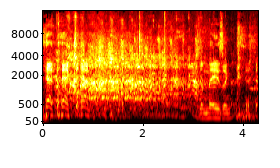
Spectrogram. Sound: audience laughing

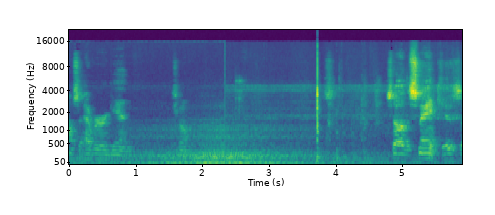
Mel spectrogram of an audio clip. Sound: air whooshing

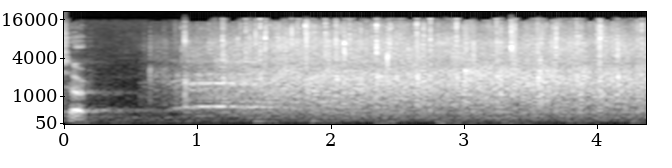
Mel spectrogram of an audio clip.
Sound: audience applauding

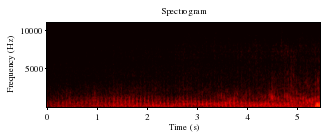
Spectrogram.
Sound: helicopter flying

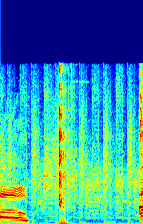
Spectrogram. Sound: thud

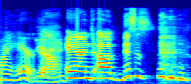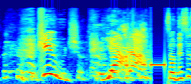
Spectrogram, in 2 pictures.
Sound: laughs

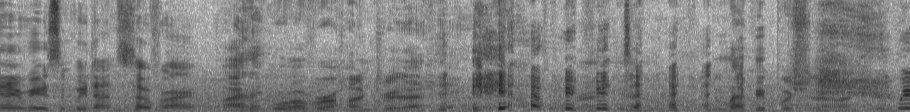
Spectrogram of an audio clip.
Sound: laughing loudly

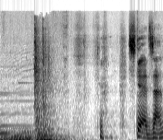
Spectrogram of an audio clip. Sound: door slams loudly

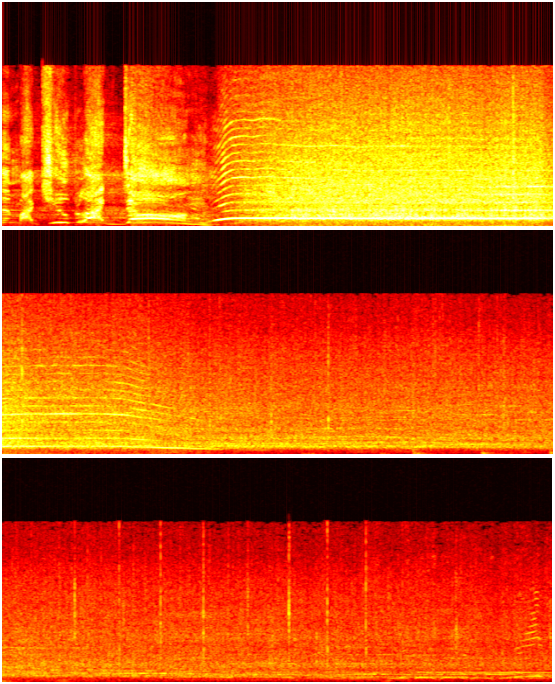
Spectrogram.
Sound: cheering

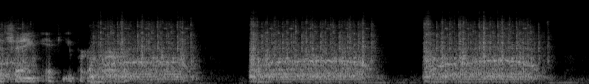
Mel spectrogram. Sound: sewing machine clunking

